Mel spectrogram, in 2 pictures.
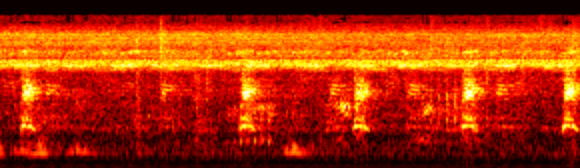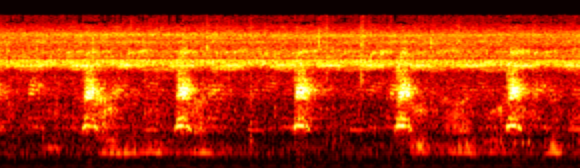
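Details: Frogs croaking in a calming chorus, with short harsh croaks pulsing roughly every half second to second, each rising into a bright buzzy burst, over a steady high insect-like hiss.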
